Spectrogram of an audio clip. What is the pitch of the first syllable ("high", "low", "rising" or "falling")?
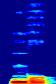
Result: low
